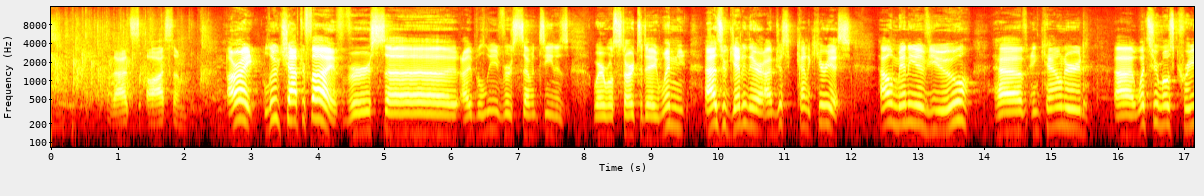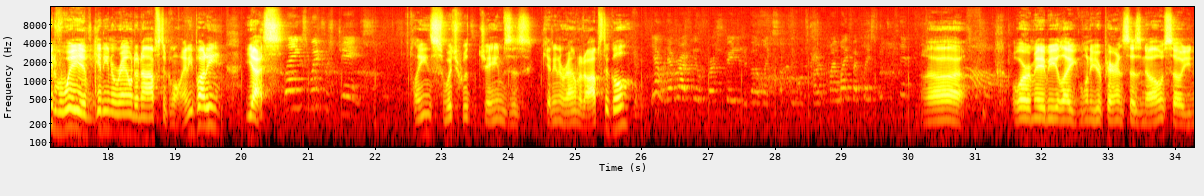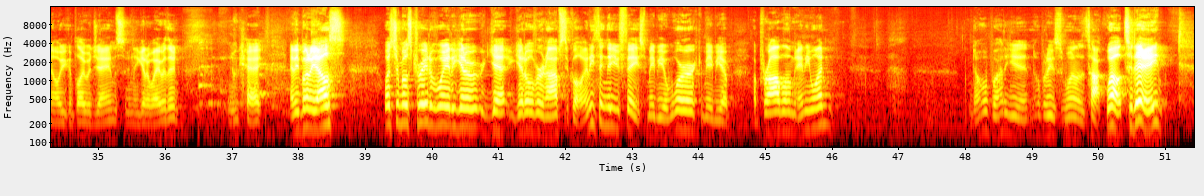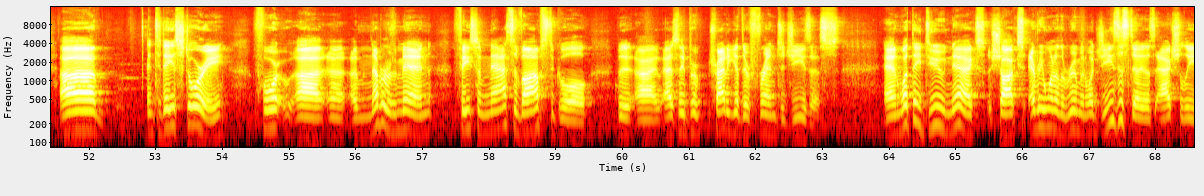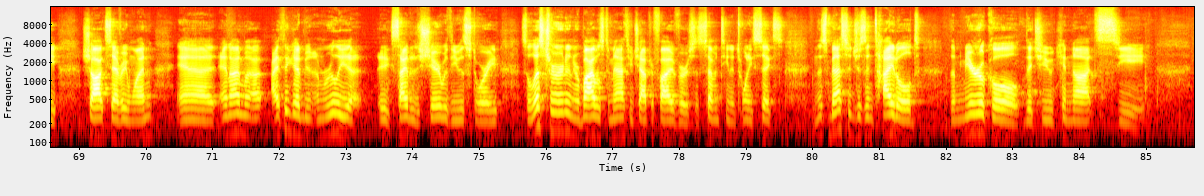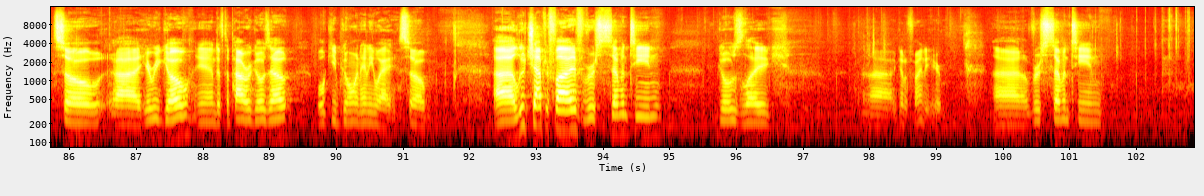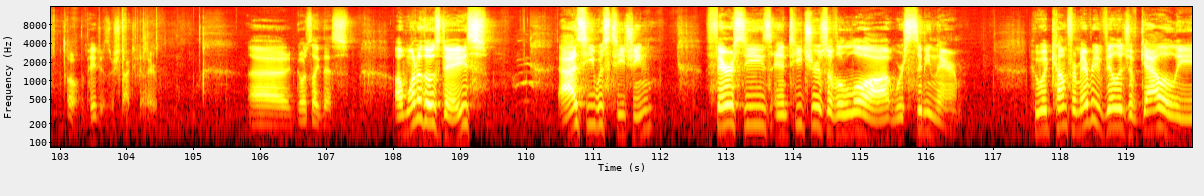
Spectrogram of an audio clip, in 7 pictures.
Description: March 8 Sermon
